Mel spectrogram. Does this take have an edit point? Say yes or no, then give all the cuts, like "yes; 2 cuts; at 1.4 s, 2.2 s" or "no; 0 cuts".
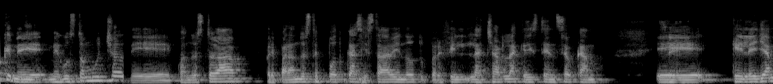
yes; 1 cut; at 1.2 s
